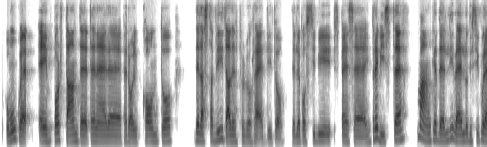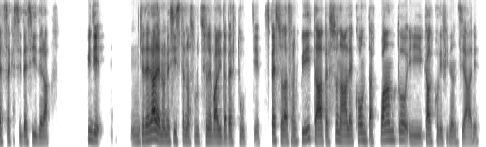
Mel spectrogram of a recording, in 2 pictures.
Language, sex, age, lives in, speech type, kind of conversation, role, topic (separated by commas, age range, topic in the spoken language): Italian, male, 20-24, Italy, read, expert-assistant, expert, È meglio investire i risparmi o estinguere prima i debiti?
